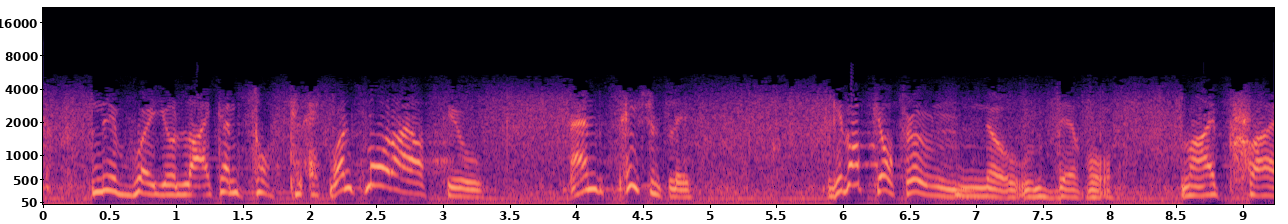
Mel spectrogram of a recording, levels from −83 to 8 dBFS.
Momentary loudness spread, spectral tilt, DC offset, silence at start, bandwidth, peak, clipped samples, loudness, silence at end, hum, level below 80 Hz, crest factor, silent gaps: 13 LU; -10.5 dB/octave; 0.9%; 0 s; 5.2 kHz; -2 dBFS; under 0.1%; -15 LUFS; 0 s; none; -44 dBFS; 12 dB; none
